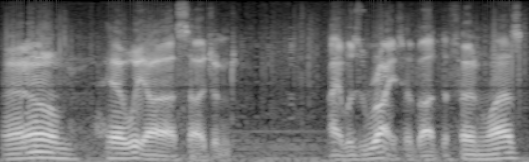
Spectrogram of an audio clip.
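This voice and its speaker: A man acting a shrewd, authoritative middle-aged police superintendent in a 1950s radio drama, measured and decisive. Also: low voice, a bit bright, highs cut off, faint music behind. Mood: confident.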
